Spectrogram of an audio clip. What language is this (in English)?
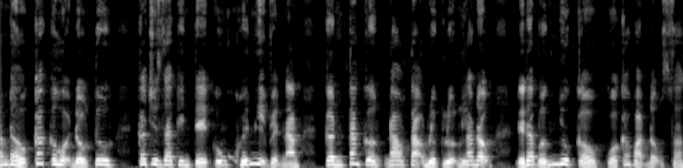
Vietnamese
